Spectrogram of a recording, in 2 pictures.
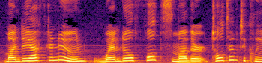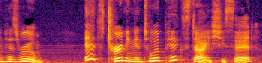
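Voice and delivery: lively storybook reading to a class; reading to children. Acted. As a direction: read it out like a teacher at story time. Teacher reads picture book to class.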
